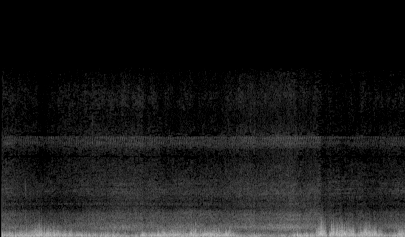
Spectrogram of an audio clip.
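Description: Wind buffeting the microphone: an uneven low rumble that swells and eases in gusts.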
